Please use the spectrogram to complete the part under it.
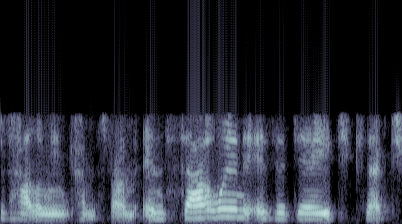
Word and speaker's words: Samhain: It is, the way it is spelt, it looks like Samhain. And I've heard people pronounce it this way before, but the correct pronunciation is actually Samhain.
